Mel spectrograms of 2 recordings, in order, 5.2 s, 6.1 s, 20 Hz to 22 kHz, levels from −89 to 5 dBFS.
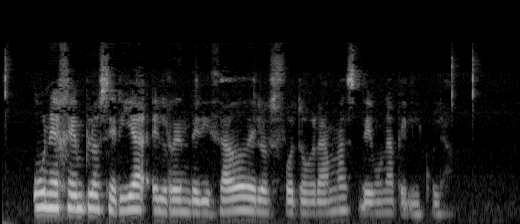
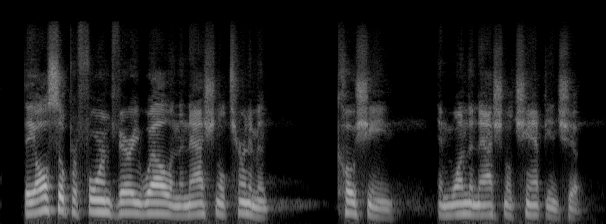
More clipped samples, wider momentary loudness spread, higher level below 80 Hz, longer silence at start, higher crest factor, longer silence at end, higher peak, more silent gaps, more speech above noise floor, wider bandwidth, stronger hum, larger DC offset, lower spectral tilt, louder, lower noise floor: neither; first, 19 LU vs 11 LU; about the same, -68 dBFS vs -72 dBFS; second, 0.05 s vs 0.25 s; about the same, 18 dB vs 16 dB; first, 0.8 s vs 0.25 s; first, -8 dBFS vs -16 dBFS; neither; second, 20 dB vs 38 dB; second, 11 kHz vs 16 kHz; neither; neither; about the same, -4.5 dB/octave vs -4.5 dB/octave; first, -26 LUFS vs -32 LUFS; second, -46 dBFS vs -69 dBFS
